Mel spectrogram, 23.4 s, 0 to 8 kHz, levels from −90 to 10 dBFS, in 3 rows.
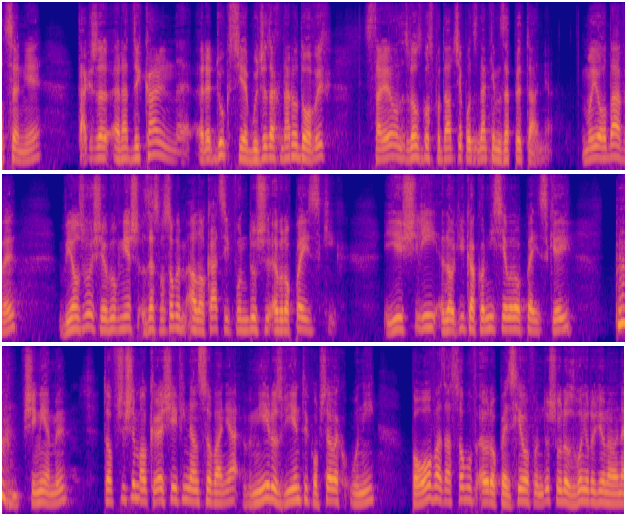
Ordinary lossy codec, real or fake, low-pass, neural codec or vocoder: none; fake; none; codec, 16 kHz, 0.5 kbps, X-Codec, HuBERT features, trained on LibriSpeech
